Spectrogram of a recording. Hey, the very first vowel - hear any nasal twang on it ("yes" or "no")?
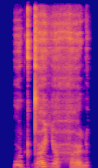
no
